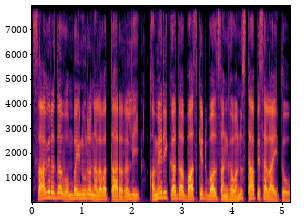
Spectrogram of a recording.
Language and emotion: Kannada, neutral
